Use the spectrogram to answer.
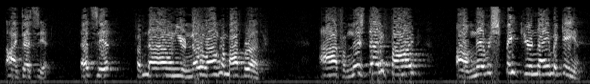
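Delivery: loud, emphatic mock ultimatum; angry disowning. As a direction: pronounce the break like a furious brother. Retold brother disowning speaker.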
